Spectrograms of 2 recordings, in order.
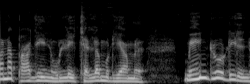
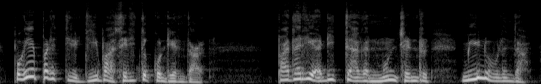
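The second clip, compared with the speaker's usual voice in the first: usual speaking voice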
